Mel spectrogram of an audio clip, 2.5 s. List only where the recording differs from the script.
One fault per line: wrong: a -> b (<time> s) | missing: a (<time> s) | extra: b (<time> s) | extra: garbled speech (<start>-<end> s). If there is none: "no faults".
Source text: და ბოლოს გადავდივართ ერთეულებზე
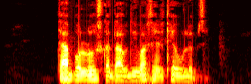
no faults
